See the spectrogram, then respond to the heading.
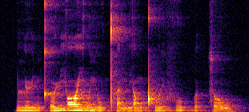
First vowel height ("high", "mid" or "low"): high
